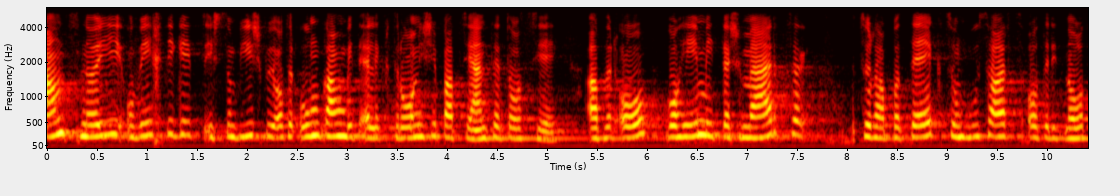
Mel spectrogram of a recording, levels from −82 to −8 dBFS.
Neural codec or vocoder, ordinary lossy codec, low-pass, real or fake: none; none; 5.4 kHz; real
